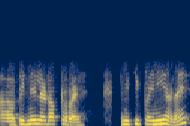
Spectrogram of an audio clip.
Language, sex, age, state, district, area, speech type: Malayalam, female, 60+, Kerala, Wayanad, rural, conversation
